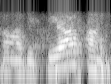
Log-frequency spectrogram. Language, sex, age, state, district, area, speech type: Malayalam, female, 60+, Kerala, Thiruvananthapuram, urban, conversation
